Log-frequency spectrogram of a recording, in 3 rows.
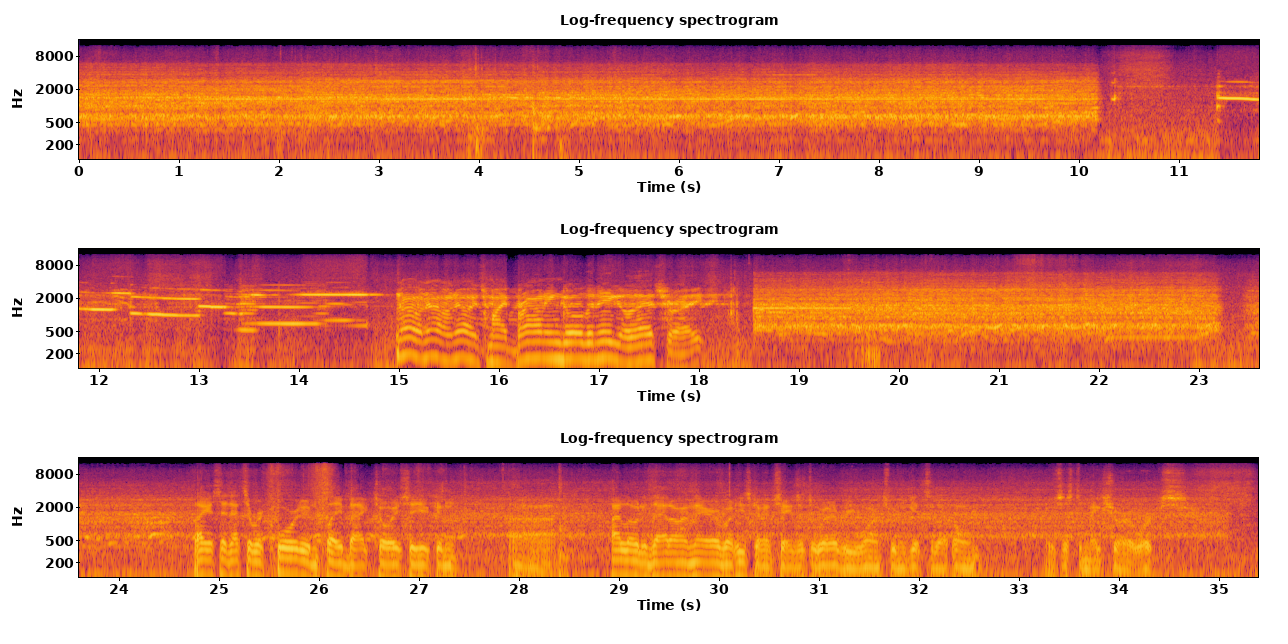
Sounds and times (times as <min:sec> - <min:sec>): Radio: 0:00.0 - 0:10.5, 0:15.0 - 0:35.2
Speech: 0:15.0 - 0:18.2, 0:24.7 - 0:34.8.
